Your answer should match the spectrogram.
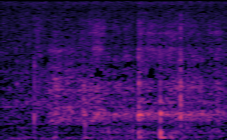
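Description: Footsteps of a person walking on a park path: a few dull, low thuds over a faint steady background hum.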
